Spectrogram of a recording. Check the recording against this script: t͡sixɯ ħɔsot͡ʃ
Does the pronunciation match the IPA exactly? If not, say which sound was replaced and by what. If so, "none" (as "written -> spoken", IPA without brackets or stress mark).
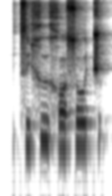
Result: ħ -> x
